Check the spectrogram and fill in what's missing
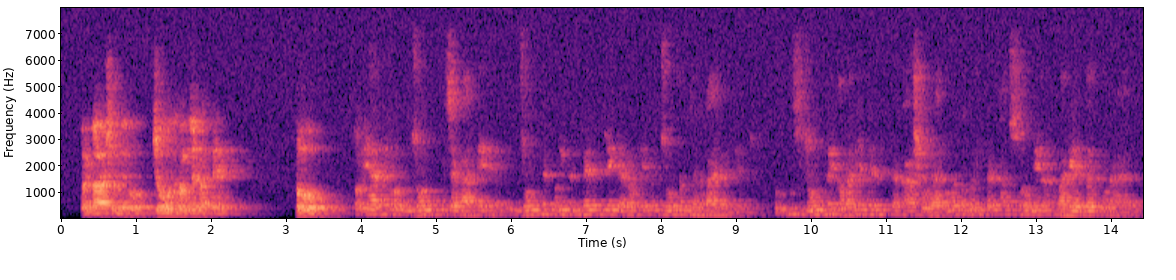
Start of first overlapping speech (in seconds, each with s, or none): none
